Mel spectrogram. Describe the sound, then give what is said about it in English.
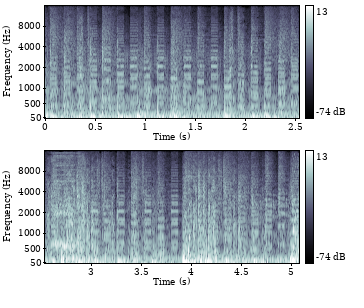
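Barrels smashing in a video game on Nintendo Switch: a couple of sharp, crunchy breaking bursts cut through loud, continuous game music. “Barrels in the next section. Can we break through that? There we go.”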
